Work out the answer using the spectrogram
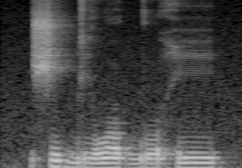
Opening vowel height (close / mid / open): close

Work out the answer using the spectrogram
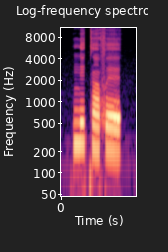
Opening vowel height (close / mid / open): mid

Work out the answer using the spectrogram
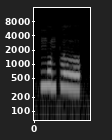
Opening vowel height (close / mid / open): mid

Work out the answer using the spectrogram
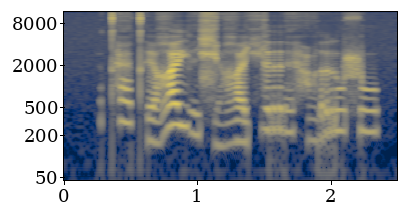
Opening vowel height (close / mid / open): open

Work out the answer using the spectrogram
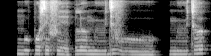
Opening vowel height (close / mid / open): close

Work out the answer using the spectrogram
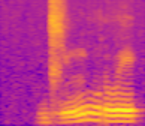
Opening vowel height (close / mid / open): close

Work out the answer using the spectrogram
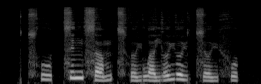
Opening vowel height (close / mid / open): close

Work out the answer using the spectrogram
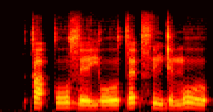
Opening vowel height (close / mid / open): open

